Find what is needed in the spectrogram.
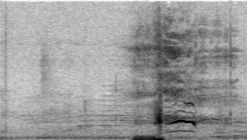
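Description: A short pause, then, about one and a half seconds in, one brief voiced sound from a person's voice, a short vocal noise rather than clear words.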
